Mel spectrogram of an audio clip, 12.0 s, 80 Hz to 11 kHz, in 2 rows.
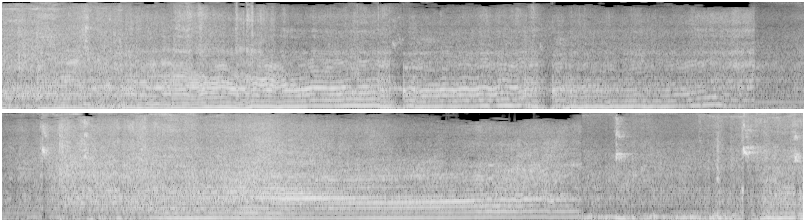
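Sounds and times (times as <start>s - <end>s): rally car engine revving: 0.0s - 12.0s.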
